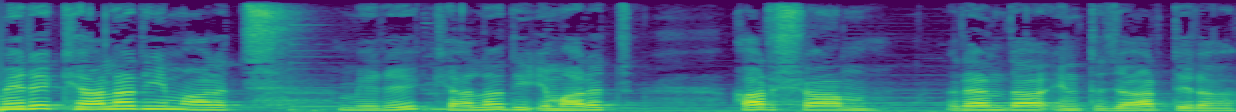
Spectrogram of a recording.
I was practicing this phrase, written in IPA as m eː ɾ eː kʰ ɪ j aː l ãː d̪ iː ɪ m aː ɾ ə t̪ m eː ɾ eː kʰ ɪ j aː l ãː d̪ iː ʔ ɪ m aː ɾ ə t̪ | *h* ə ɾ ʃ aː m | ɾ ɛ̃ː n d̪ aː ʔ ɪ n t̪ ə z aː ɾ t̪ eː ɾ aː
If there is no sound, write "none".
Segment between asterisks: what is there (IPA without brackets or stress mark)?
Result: h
